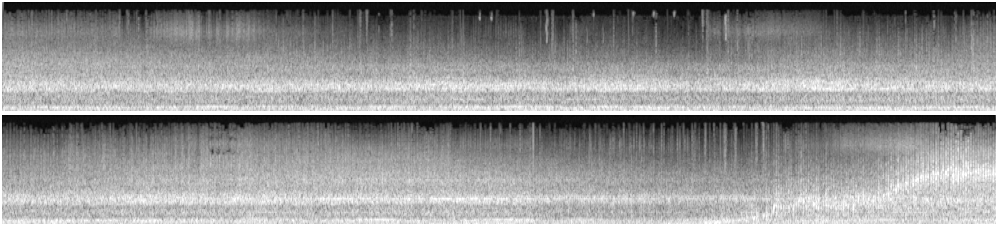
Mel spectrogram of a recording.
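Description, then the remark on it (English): A thick, steady modular synth drone, a Morphogene sound run through a Mimeophone and a Desmodus, washed in delay and reverb, droning loudly and continuously with no voices, then a rising pitch sweep climbs upward in the final seconds. “So this is just our Morphogene sound again, but running through the Mimeophone and Desmodus now.”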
